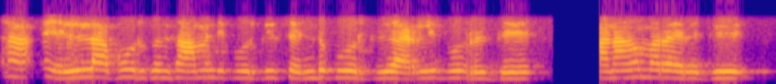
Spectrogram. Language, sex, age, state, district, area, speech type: Tamil, female, 45-60, Tamil Nadu, Thoothukudi, rural, conversation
